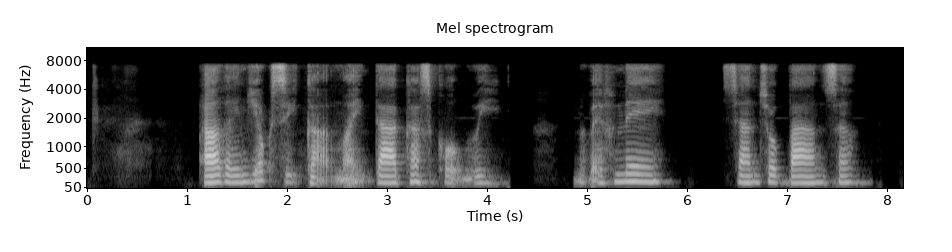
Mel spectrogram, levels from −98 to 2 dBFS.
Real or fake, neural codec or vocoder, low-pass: fake; codec, 16 kHz, 0.5 kbps, FunCodec, trained on LibriTTS, 25 frames a second; 7.2 kHz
